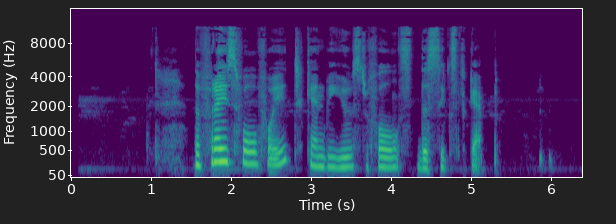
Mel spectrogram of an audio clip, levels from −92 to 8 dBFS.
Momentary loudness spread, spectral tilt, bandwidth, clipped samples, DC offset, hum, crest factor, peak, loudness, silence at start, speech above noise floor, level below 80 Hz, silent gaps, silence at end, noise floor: 15 LU; -4.5 dB/octave; 11.5 kHz; under 0.1%; under 0.1%; none; 22 dB; -6 dBFS; -26 LUFS; 1.25 s; 51 dB; -72 dBFS; none; 1.25 s; -77 dBFS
